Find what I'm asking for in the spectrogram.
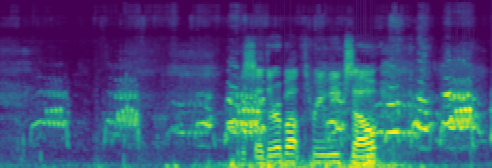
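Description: Domestic turkeys, toms and hens, gobbling in repeated loud, close calls that overlap into a busy chorus, with someone talking quietly over them.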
